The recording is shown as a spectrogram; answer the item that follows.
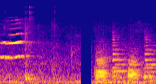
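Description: A baby monkey gives one short, high, slightly rising squeal right at the start. After a brief cut-out a little past the middle, background music begins.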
